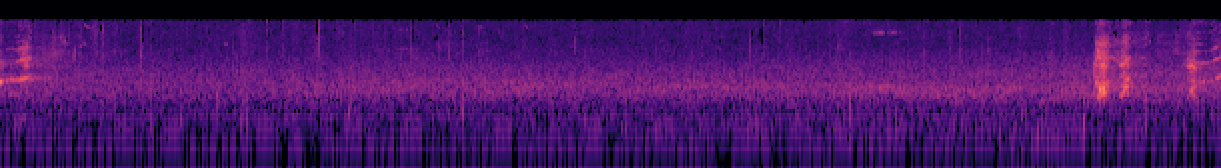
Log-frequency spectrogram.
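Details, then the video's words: Cantering Tennessee Walking Horse moving in its natural rocking chair gait: faint, evenly spaced hoof thuds under a continuous rushing background, then a couple of short dog barks break in near the end. "Rocking chair canter on a Tennessee Walking Horse!"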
